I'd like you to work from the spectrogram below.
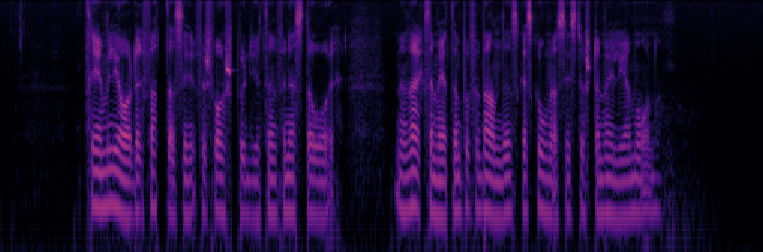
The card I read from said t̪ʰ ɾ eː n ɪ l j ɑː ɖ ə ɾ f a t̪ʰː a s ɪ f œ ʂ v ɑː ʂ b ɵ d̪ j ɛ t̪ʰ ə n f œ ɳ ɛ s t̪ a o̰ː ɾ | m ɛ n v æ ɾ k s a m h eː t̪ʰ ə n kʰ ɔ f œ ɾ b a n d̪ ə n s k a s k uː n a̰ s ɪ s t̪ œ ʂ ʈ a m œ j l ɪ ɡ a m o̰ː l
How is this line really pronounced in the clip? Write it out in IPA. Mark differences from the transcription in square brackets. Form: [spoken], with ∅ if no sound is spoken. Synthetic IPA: t̪ʰ ɾ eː [m] ɪ l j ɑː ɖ ə ɾ f a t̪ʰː a s ɪ f œ ʂ v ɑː ʂ b ɵ d̪ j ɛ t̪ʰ ə n f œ ɳ ɛ s t̪ a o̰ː ɾ | m ɛ n v æ ɾ k s a m h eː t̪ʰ ə n [pʰ] ɔ f œ ɾ b a n d̪ ə n s k a s k uː n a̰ s ɪ s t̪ œ ʂ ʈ a m œ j l ɪ ɡ a m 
